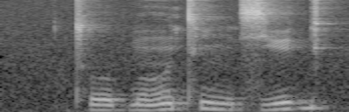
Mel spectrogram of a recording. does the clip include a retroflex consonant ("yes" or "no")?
no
